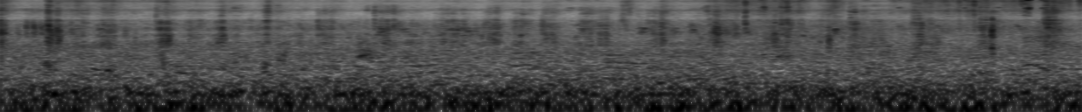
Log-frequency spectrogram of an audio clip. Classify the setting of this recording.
park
